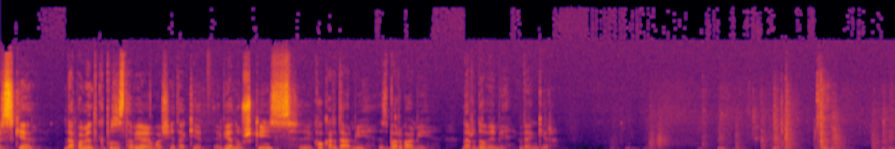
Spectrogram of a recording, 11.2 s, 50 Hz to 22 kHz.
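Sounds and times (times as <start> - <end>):
speech: 0.0 - 7.0
wooden stairs creaking: 7.6 - 11.1.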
